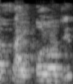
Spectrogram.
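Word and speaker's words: psychology: अगर हम for example English में होगा साइकोलॉजी तो साइकोलॉजी का स्पेलिंग कहां से शुरू होता है पीएस वाय राइट पर अगर मुझे ये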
